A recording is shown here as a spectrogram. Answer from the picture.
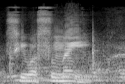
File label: "sewasune", minamiyamagata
